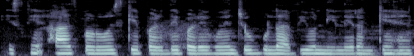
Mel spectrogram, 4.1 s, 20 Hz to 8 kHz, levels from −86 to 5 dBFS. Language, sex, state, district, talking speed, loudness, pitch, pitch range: Hindi, female, Uttar Pradesh, Lalitpur, 215 wpm, -20 LUFS, 180 Hz, 175-180 Hz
